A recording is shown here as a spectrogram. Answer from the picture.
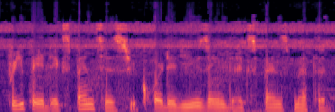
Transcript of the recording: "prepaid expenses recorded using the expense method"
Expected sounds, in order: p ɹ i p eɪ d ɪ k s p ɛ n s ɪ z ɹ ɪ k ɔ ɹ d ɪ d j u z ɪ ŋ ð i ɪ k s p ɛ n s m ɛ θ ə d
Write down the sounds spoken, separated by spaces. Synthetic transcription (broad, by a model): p ɹ i p eɪ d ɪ k s p ɛ n s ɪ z ɹ ɪ k ɔ ɹ d ɪ d j u z ɪ ŋ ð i ɪ k s p ɛ n s m ɛ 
